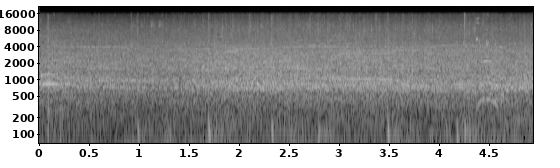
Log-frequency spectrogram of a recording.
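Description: A basketball bounces repeatedly on a hardwood floor.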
